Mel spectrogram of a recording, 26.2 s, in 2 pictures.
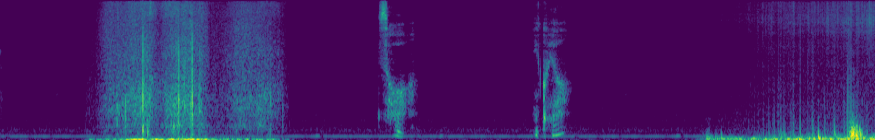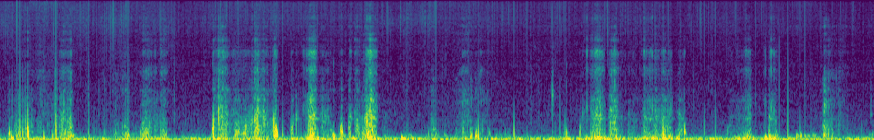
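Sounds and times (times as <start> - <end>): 
carbonated ear cleaning on the right: 1.4 - 4.3, 10.8 - 26.2.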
